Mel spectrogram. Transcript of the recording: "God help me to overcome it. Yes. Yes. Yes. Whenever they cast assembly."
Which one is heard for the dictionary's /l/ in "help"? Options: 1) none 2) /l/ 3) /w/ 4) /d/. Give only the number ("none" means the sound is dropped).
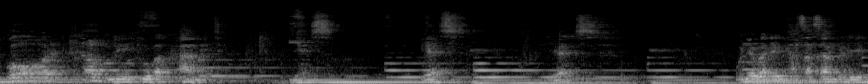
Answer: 2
